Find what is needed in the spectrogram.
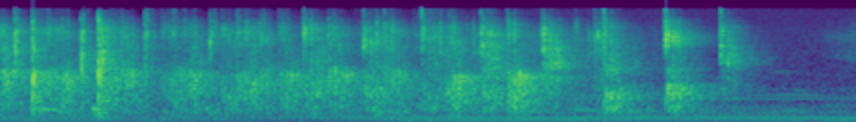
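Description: Small congregation applauding with scattered handclaps that thin out and die away near the end, a low held keyboard note fading underneath.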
